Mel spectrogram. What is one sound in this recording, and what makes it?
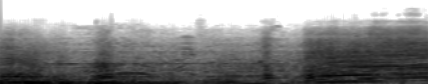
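A monster truck crashes and tumbles onto dirt.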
